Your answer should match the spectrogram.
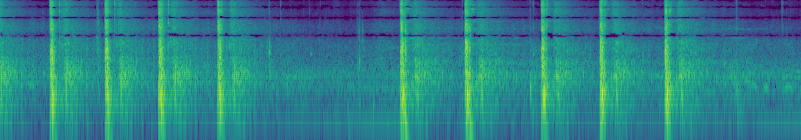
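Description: Shotgun fire: a rapid string of about five shots roughly half a second apart, a pause of nearly two seconds, then another string of five shots.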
